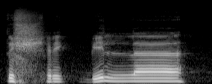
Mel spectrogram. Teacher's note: Ya bunayya la tusyrik billah, tush sama seperti ketika dibaca, pastikan ada angin yang keluar dari sela-sela gigi bagian bawah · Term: huruf sya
